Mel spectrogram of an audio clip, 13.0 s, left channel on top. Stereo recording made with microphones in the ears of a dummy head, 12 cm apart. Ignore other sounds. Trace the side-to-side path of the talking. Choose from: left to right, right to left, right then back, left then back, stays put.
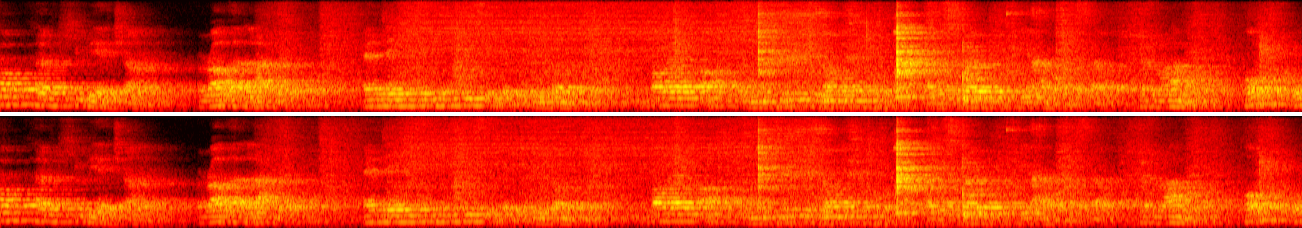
left then back.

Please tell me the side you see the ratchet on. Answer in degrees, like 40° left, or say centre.
centre.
